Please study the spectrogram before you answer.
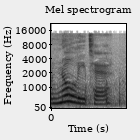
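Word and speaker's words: nolite: render that nolita right the emphasis is on the first syllable so nolita I did I need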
